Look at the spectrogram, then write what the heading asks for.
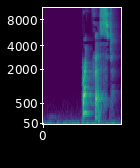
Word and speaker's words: breakfast: F-A-S-T, fast. Put it in this word and it becomes fust, fust. Breakfast, breakfast.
